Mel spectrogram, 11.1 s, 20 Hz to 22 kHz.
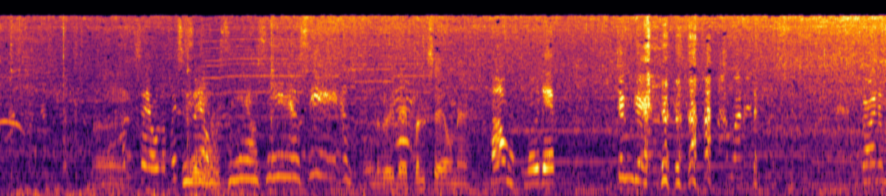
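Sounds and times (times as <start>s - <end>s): chicken sizzling on grill: 0.0s - 11.0s.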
